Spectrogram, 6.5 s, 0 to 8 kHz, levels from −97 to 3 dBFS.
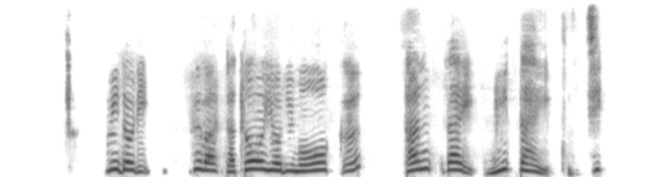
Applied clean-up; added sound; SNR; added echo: neural mask model Resemble Enhance denoiser.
